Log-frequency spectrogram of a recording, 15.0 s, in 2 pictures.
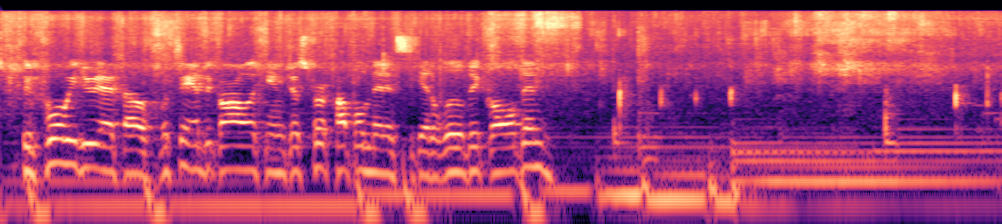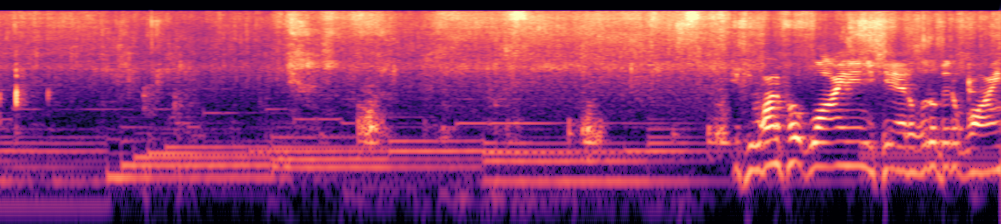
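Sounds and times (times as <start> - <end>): vegetables sizzling in oil: 0.0 - 15.0
soft background music: 0.1 - 15.0
wooden spoon scraping pan: 9.7 - 13.5.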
